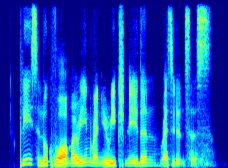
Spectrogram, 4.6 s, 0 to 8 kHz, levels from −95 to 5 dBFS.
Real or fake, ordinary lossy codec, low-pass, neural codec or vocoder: fake; none; none; codec, 16 kHz, 1 kbps, X-Codec, HuBERT features, trained on general audio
